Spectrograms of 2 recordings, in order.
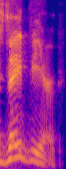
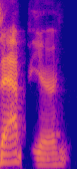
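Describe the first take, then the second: First: The name does not rhyme with happier. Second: The name rhymes with happier. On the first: The speaker calls it wrong. "or Zapier" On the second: The speaker calls it right. "it's Zapier makes you happy"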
